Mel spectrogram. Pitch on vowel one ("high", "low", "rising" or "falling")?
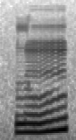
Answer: rising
